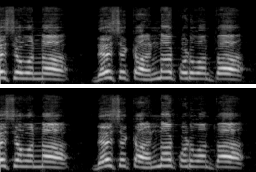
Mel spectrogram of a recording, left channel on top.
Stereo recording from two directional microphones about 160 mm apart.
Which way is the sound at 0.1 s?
20° left (ahead or behind).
